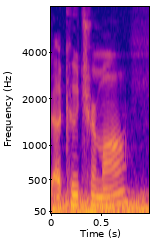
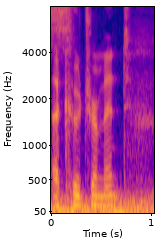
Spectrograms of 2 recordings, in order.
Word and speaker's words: accoutrement: But he mispronounces the word accoutrement. – Oh, well, that's he says accoutrement. – Yeah, I can see that because I didn't know that it was actually pronounced as accoutrement.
